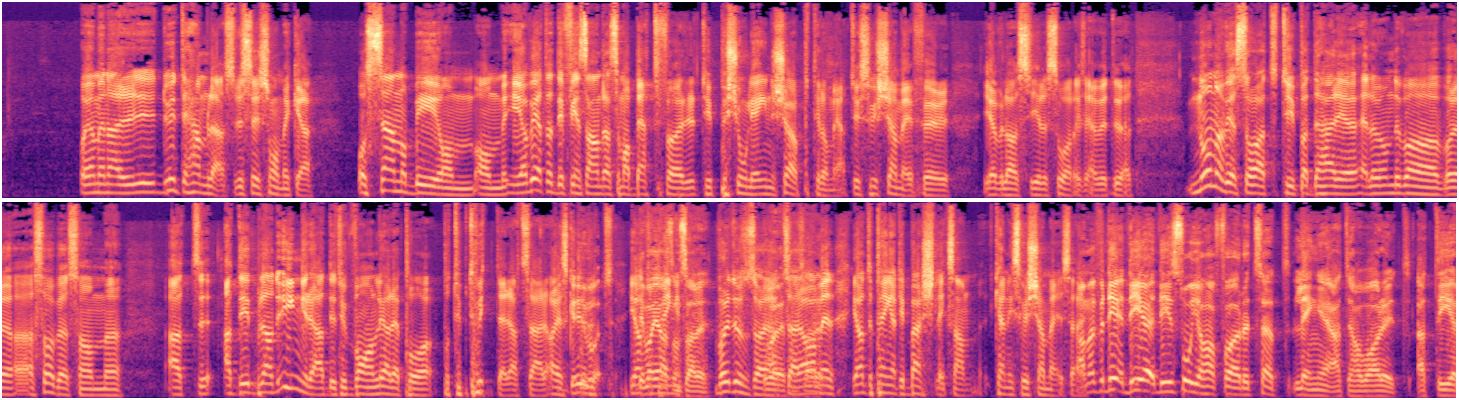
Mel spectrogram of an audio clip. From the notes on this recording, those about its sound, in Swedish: Live från HOBO Hotel. Stort tack till alla som kom och supportade oss på plats!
